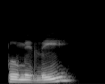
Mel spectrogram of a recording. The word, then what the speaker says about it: pumili: Pumili si Kuya Rem ng laruan para sa anak niya.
